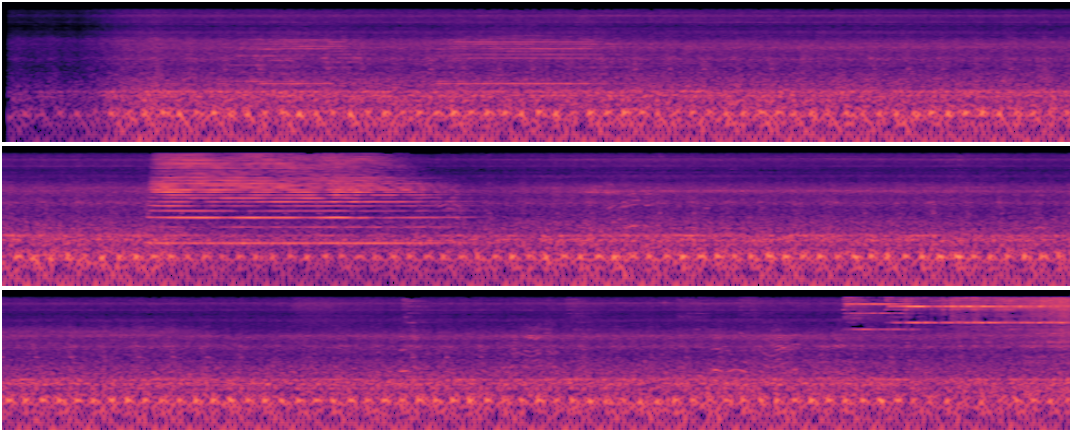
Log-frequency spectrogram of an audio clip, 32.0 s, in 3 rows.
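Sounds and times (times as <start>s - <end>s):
train low rumble: 0.1s - 32.0s
loud locomotive horn blast: 2.2s - 6.1s, 12.1s - 15.7s.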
